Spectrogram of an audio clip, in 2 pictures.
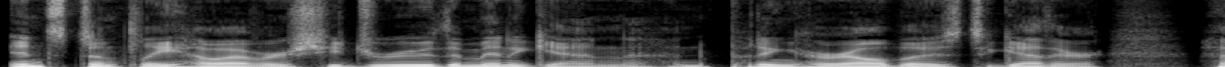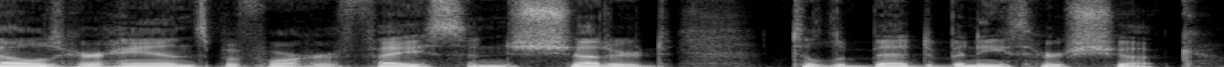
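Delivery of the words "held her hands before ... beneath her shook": usual speaking voice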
